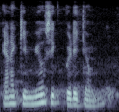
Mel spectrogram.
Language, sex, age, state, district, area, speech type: Tamil, male, 18-30, Tamil Nadu, Thanjavur, rural, read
